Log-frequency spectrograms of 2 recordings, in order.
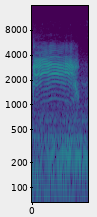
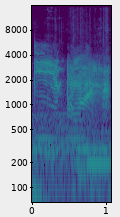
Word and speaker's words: Aeon: With the state of the world today, the Aeon program is Eon. I'm sorry? It's pronounced Eon.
